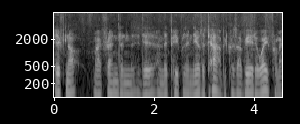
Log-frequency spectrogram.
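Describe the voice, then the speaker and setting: Somewhat breathy and dark, mellow in tone, a man with a British accent speaks at a medium pitch and a moderate pace. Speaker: Air Force veteran. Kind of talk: personal video monologue.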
